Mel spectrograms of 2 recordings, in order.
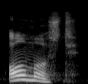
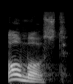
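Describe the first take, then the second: No difference in how they are said.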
